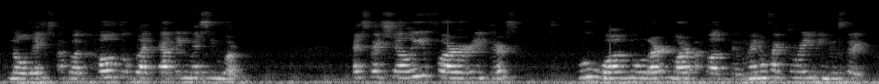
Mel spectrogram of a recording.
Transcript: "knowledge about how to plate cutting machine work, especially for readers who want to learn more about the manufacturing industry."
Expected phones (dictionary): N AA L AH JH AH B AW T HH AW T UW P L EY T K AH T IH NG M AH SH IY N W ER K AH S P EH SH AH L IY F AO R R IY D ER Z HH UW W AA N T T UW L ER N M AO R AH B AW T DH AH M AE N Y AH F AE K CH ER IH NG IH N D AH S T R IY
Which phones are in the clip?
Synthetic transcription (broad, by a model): N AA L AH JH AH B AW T HH AW T UW B L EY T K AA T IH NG M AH S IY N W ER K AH S P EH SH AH L IY F AO R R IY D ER S HH UW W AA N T T UW L ER N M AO R AH B AW T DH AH M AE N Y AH F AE K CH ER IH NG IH N D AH S T R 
